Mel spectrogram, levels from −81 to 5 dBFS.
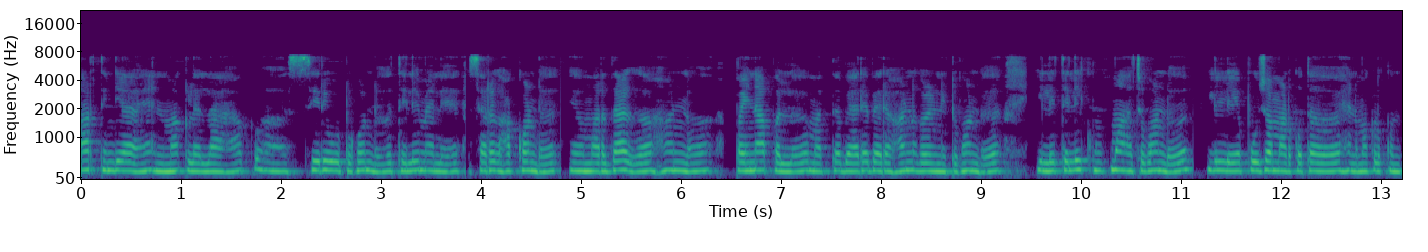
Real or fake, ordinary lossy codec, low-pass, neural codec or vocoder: real; none; 7.2 kHz; none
